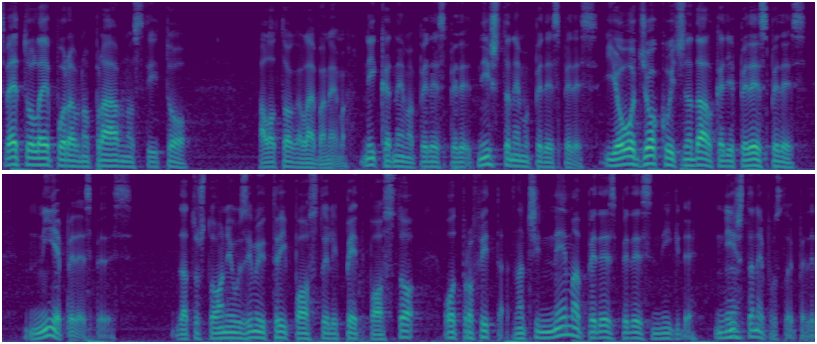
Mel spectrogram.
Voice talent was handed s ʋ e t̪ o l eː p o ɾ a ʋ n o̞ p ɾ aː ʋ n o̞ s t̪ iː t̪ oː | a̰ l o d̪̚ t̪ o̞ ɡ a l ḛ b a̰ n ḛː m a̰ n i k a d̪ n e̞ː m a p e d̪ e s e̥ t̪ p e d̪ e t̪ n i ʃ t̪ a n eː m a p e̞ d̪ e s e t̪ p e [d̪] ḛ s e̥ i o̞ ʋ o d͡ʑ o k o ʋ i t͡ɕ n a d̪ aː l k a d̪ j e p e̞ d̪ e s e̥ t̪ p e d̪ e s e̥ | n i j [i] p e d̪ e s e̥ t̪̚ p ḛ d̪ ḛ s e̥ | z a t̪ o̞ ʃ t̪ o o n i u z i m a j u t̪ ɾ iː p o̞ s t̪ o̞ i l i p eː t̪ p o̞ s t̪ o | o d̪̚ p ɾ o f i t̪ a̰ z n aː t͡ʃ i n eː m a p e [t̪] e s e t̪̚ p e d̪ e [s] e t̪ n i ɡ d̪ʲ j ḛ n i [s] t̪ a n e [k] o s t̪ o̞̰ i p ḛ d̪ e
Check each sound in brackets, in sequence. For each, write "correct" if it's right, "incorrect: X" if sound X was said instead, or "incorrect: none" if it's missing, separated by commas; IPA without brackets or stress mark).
correct, incorrect: e, incorrect: d̪, correct, incorrect: ʃ, incorrect: p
